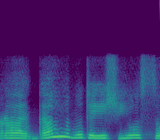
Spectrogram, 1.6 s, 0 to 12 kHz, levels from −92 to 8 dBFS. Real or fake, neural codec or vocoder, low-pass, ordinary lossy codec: fake; codec, 16 kHz, 0.5 kbps, FreqCodec, smaller model; 7.2 kHz; MP3, 64 kbps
